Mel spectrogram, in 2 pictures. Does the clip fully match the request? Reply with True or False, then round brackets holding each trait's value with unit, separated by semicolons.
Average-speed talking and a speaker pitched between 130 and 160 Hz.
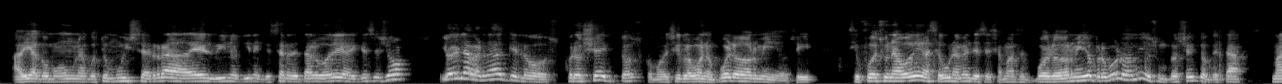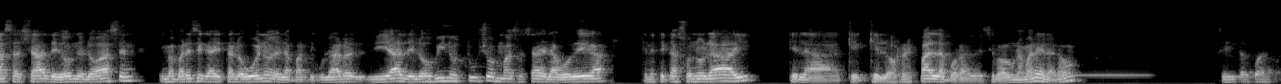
False (230 wpm; 135 Hz)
